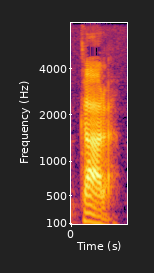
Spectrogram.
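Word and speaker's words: χαρά: palavra cara bom e é pronunciado o cara apesar de ser mais ou menos uma transliteração da palavra c h a r a mas é pronunciado cara e essa palavra ocorre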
